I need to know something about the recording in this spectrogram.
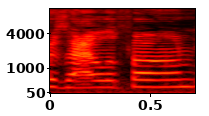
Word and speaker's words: xylophone: think it's hilarious because many X words are spelt with an X and pronounced with a Z what's the point so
